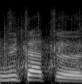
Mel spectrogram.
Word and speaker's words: mutate: Et c'est drôle parce que du coup, j'ai prononcé mutate comme si c'était du latin, mutate, alors que vous avez compris à l'instant que c'était en anglais, mutate.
